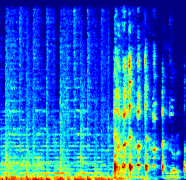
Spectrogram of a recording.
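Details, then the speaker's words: Child during a local rise in pertussis cases: after a few seconds of music, a rapid run of harsh coughs, typical of whooping cough. "that's the sound no parent ever wants to hear but whooping cough among school-age children is way up over last year in Grant County"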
